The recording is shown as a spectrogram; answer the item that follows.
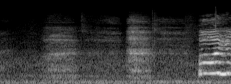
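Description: A girl's gasping, sobbing breaths between bouts of staged crying: two short breathy gasps, about half a second in and again about a second and a half in.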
